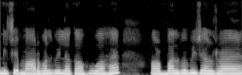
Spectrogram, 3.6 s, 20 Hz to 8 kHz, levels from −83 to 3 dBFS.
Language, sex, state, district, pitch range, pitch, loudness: Hindi, female, Haryana, Jhajjar, 245-260 Hz, 250 Hz, -10 LUFS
